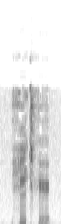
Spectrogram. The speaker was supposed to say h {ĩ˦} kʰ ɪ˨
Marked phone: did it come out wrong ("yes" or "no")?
no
